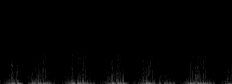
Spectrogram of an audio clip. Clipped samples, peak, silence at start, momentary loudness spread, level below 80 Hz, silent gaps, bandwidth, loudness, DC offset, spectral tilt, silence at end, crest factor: under 0.1%; -40 dBFS; 0 s; 2 LU; -56 dBFS; none; 11 kHz; -61 LUFS; under 0.1%; -5.5 dB/octave; 0 s; 12 dB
